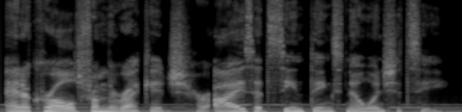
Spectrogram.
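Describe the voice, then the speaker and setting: A woman narrating a scripted, dramatic solo role-playing story in a solemn, deliberate way with short phrases. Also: fairly low pitch, steady tone. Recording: background music under the voice.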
